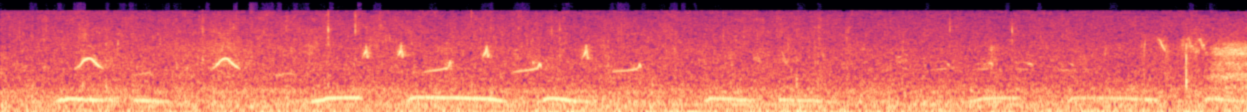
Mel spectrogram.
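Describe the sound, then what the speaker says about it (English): A bird sings a series of short whistled phrases, faint and distant, with clear rising notes repeating every second or so over a steady hiss of outdoor background noise. "We're going to start with the song of a bird."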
